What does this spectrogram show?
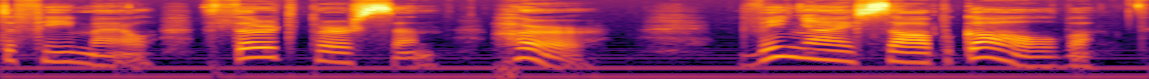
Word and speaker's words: Viņai sāp galva: But the sentence that we are practicing today is Viņai sāp galva. That sentence is about a female, third person, her. Viņai sāp galva. And remember that the rhythm was yes, no, no, yes, no.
